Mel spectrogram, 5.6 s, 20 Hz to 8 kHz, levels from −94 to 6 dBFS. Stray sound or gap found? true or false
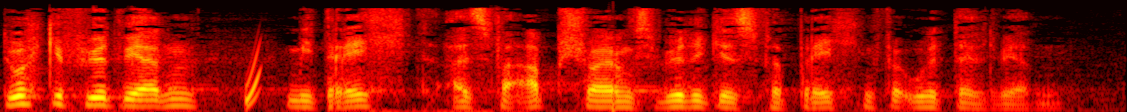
true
